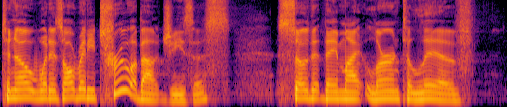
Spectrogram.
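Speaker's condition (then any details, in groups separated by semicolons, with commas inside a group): No condition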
